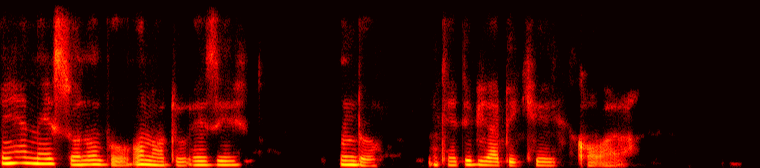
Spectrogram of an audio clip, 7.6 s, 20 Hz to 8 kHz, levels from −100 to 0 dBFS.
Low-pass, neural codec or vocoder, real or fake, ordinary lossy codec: 7.2 kHz; codec, 24 kHz, 1.2 kbps, DualCodec; fake; Opus, 32 kbps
